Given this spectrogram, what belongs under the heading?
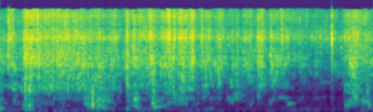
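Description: Water splashing and sloshing in a brick-kiln pond as large fish such as catla are hauled and handled at the edge, irregular close splashes running throughout with faint voices in the background.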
